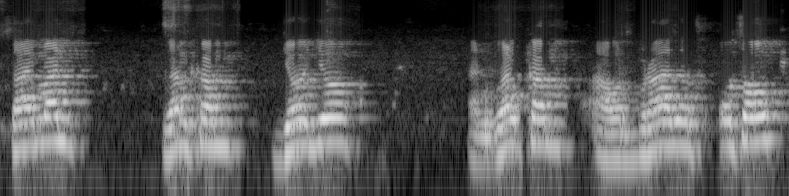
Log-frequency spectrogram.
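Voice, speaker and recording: A man hosting a live online panel discussion, speaking haltingly with many fillers and pauses. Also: sits high. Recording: echoey, dull, faint noise.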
